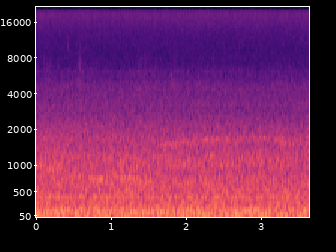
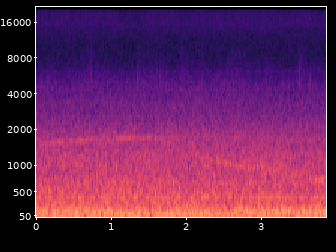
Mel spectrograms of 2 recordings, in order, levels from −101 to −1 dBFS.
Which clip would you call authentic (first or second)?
second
